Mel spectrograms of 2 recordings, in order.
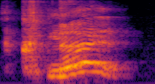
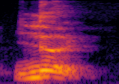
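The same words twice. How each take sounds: First: The initial K is sounded before the vowel. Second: It is said like the English word null. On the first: The speaker calls it wrong. "Ça ne se prononce pas Knull, pas comme une saucisse Knacky" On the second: The speaker calls it right. "On dit Knull"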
